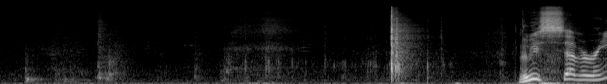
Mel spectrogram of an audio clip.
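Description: Hands open a cardboard box with soft scraping and rustling.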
